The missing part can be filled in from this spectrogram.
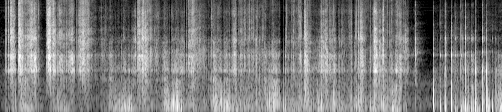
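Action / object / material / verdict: scrape / carved wooden boomerang-shaped piece / wood / none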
